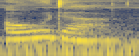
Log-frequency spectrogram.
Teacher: 后面有一个 l 是 dark l 往往是可以把一个音拖后的，也就是说它把原来的 o 拖后了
